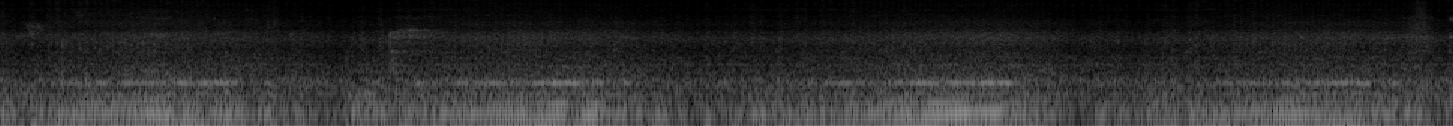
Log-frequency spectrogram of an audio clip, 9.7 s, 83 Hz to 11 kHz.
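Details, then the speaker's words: 2018 Mitsubishi Outlander with code P0113, intake air temperature sensor 1 circuit high, suspected ground fault: low, lumpy idle swelling and sagging every few seconds, barely running. "you can see the RPM and the engine barely runs and the RPM is not running"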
